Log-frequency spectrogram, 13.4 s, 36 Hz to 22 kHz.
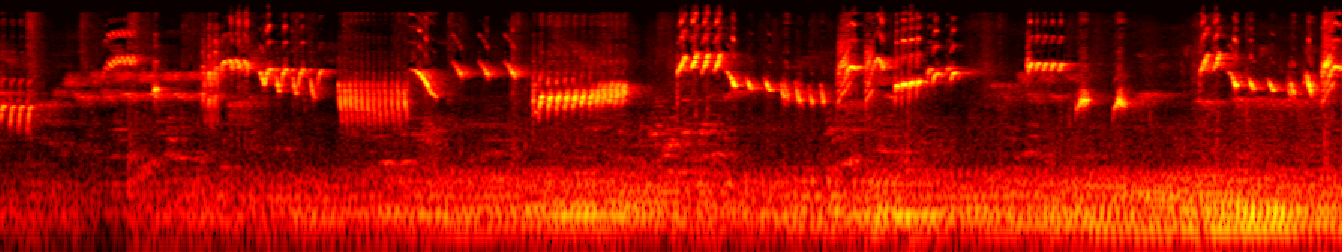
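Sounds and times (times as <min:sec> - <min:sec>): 
Asian pied starling song: 0:00.0 - 0:13.4
low background hum: 0:01.1 - 0:13.4.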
